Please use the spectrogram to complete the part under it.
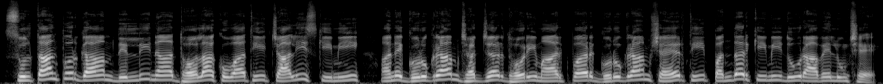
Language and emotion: Gujarati, neutral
